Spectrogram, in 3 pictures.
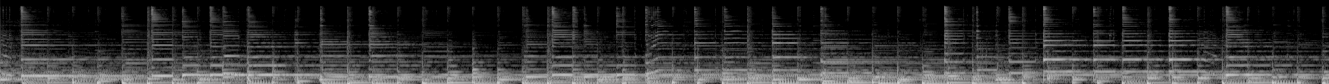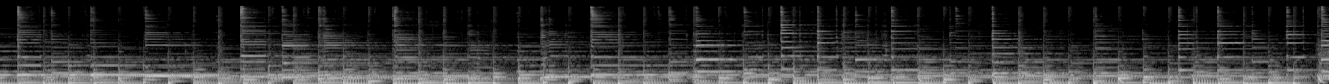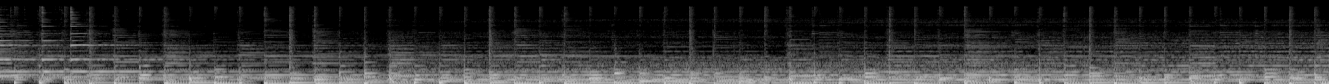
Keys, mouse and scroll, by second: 2.2 Tab, 2.4 middle click, 3.0 shift+middle click, 3.4 scroll up 3, 4.2 scroll down 1, 4.7 w, 6.2 KP_1, 6.4 scroll down 4, 7.0 shift+middle click, 7.4 a, 7.7 a, 7.9 b, 9.6 click, 10.0 click, 10.4 click, 10.9 a, 11.2 b, 12.7 click, 12.9 b, 14.6 scroll up 5, 14.9 shift+middle click, 15.2 middle click, 16.9 KP_1, 17.2 scroll down 3, 18.4 b, 20.7 scroll up 3, 21.1 middle click, 22.7 middle click, 23.5 middle click, 24.9 scroll down 4, 25.2 middle click, 25.7 w, 27.4 Tab, 27.8 middle click, 30.4 scroll up 5, 31.2 scroll down 2, 32.0 Tab, 32.2 scroll down 2, 33.1 a, 33.4 middle click, 38.3 ctrl+z, 38.6 ctrl+z, 38.9 ctrl+z, 39.6 Tab.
